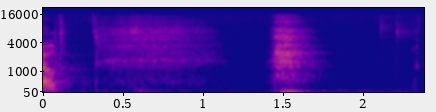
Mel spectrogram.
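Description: A man's voice trails off at the start, followed by a long breathy exhale lasting under a second and a short mouth sound about a second and a half in.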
